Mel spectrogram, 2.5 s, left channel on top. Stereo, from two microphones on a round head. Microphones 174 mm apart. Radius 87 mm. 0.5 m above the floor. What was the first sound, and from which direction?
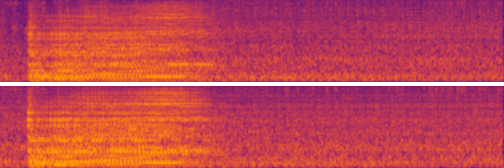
A cupboard door, 65° right (ahead or behind).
